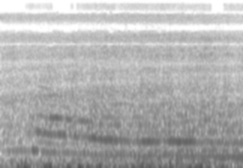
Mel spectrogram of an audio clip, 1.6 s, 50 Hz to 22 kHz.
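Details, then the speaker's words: DJI Air S drone after crash into 30 m pine tree, with broken propellers replaced and battery changed: test flight with steady high motor hum, smooth even tones, no rattle, buzz or wobble; flying perfectly fine. "And here you go. The flight took off and it is flying perfectly fine."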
